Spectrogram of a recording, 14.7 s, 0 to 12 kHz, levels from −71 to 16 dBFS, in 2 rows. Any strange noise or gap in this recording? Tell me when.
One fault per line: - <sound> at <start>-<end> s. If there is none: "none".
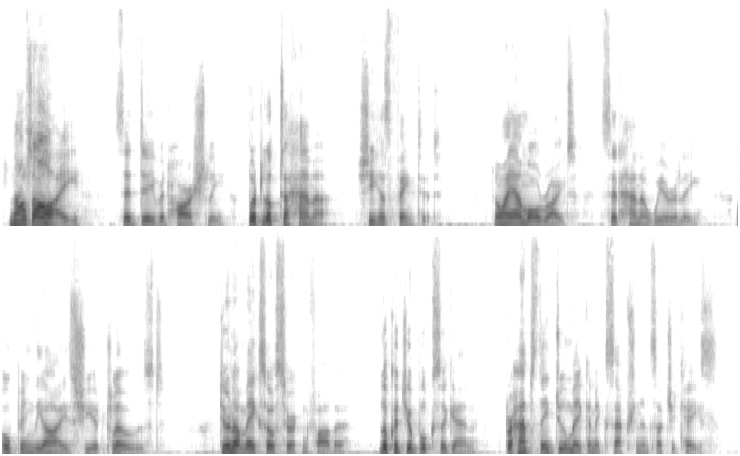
none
